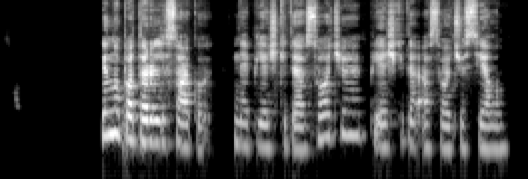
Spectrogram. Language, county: Lithuanian, Kaunas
